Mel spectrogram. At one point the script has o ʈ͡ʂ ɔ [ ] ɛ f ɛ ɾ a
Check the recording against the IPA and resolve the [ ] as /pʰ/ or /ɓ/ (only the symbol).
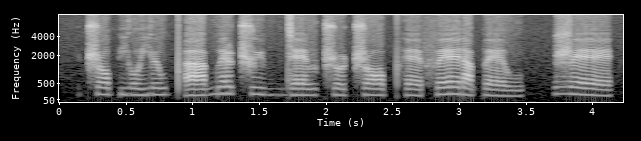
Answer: pʰ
